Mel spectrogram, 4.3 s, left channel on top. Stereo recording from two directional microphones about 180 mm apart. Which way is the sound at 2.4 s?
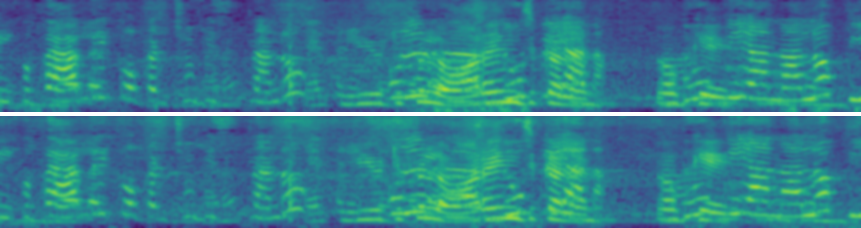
25° left (ahead or behind).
